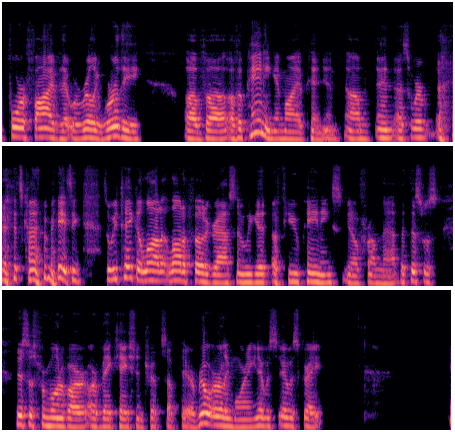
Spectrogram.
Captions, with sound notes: four or five that were really worthy of a painting, in my opinion. And as we're, (laughs) it's kind of amazing. So we take a lot of photographs, and we get a few paintings, you know, from that, but this was from one of our vacation trips up there. Real early morning. It it was great.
